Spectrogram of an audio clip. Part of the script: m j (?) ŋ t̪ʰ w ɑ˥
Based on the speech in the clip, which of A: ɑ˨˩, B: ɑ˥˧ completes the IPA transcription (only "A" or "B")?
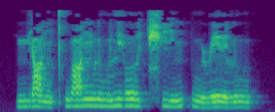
A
